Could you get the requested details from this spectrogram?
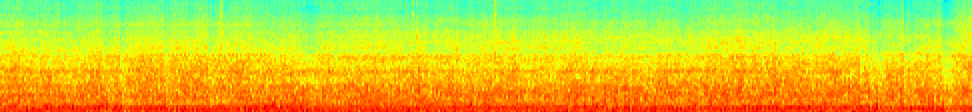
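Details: Yamaha Mio Sporty carburetor scooter, hot, half throttle on a road test after fitting an original CDI: steady even engine drone without stutter or misfire, wind rushing over it; the earlier hot half-throttle bogging is gone, running fine.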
